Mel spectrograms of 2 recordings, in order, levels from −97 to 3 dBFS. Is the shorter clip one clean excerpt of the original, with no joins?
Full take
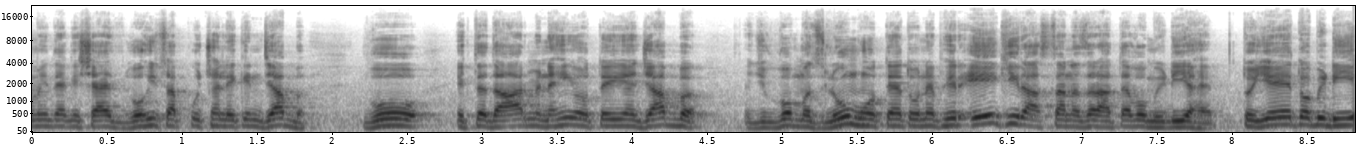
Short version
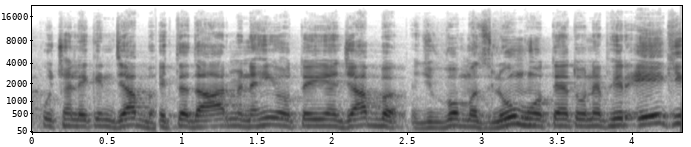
no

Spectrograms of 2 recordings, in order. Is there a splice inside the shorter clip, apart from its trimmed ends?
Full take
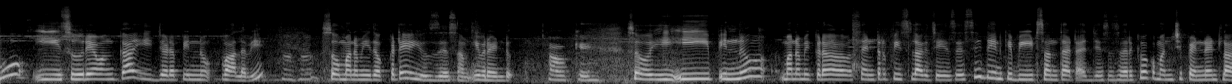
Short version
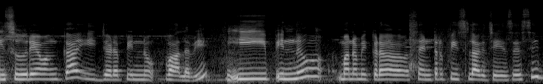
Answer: yes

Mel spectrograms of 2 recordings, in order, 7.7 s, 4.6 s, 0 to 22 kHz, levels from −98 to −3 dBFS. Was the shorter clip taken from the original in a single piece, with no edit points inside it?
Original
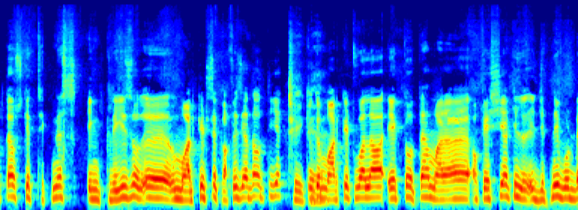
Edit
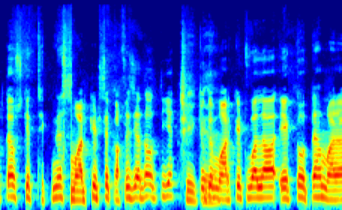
no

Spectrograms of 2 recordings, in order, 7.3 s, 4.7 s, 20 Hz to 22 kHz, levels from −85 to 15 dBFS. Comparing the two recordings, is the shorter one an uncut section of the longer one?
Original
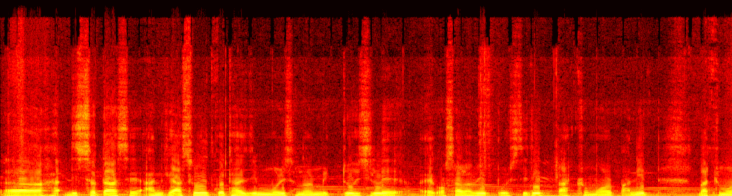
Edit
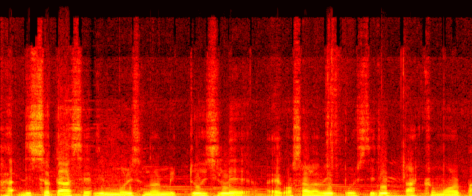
no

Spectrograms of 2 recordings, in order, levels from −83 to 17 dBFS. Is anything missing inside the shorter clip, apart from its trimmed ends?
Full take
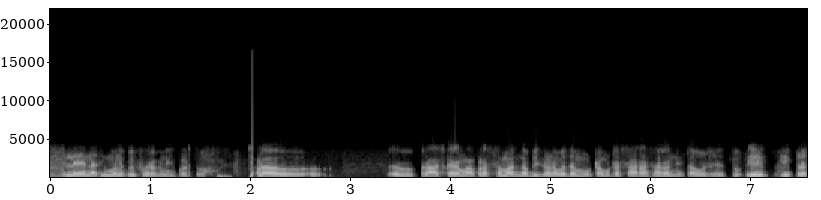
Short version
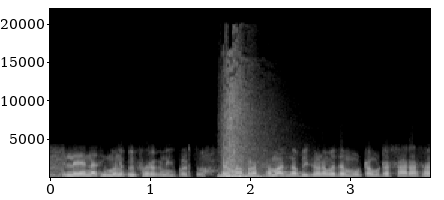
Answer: yes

